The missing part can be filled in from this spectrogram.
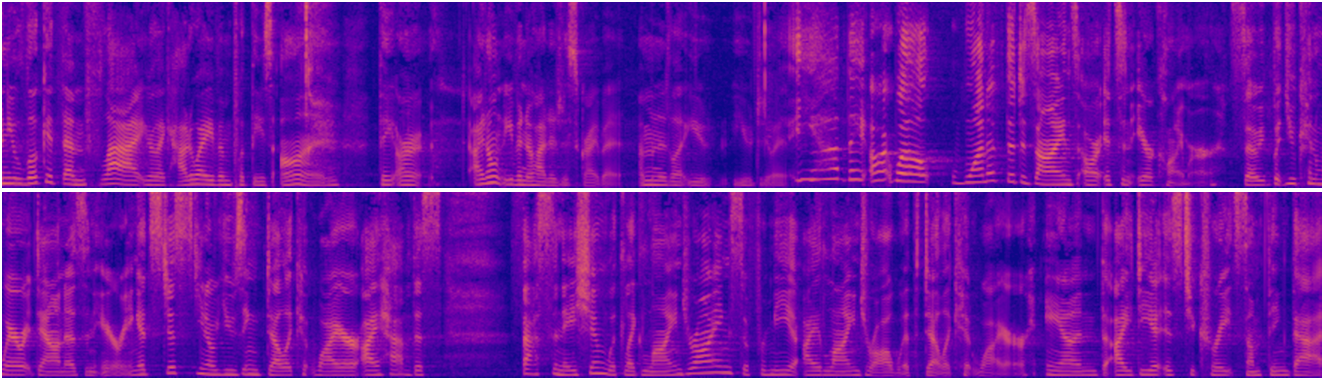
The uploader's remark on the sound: Talk live from NYC Jewelry Week 2022 Headquarters at Industry City. It's live, it's unedited, and it really bloody ROUGH!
